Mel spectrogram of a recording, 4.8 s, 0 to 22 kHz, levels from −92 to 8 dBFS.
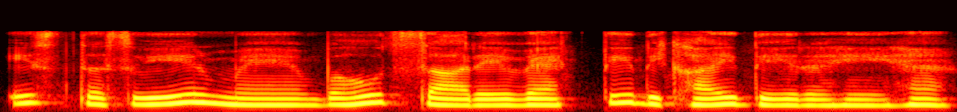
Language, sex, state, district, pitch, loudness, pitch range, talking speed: Hindi, female, Uttar Pradesh, Saharanpur, 190 Hz, -14 LUFS, 180-215 Hz, 125 wpm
